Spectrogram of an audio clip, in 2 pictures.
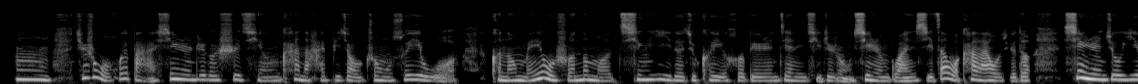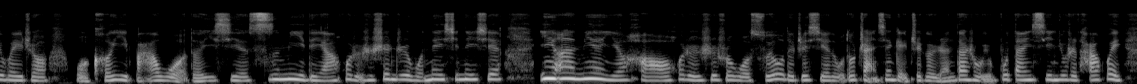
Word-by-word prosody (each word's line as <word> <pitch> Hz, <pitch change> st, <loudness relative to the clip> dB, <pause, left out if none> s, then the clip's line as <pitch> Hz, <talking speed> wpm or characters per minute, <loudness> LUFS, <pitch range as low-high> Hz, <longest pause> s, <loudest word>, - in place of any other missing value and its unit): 嗯， 220 Hz, -3 st, +1 dB, 0.2 s
其 300 Hz, -, -3 dB
实 325 Hz, -, -4 dB
我 255 Hz, -, -2 dB
会 255 Hz, +8 st, -6 dB
把 250 Hz, -, -7 dB
信 245 Hz, +7 st, +1 dB
任 220 Hz, -3 st, -1 dB
这 215 Hz, 0 st, -4 dB
个 200 Hz, -1 st, -5 dB
事 220 Hz, +2 st, -5 dB
情 175 Hz, -3 st, -9 dB
看 230 Hz, -3 st, -5 dB
得 180 Hz, -, -3 dB
还 185 Hz, -, -9 dB
比 185 Hz, 0 st, -9 dB
较 180 Hz, -3 st, -6 dB
重， 185 Hz, -2 st, -5 dB
所 185 Hz, +4 st, -7 dB
以 220 Hz, -1 st, -2 dB
我 185 Hz, -3 st, -5 dB, 0.3 s
可 195 Hz, -, -2 dB
能 180 Hz, +1 st, 0 dB
没 190 Hz, +6 st, +1 dB
有 260 Hz, -8 st, +3 dB
说， 185 Hz, -, -6 dB
那 210 Hz, +2 st, +1 dB
么 170 Hz, -5 st, -3 dB
轻 220 Hz, -2 st, +1 dB
易 225 Hz, -3 st, -2 dB
的 185 Hz, -2 st, -4 dB
就 180 Hz, -, -6 dB
可 195 Hz, -, -5 dB
以 180 Hz, -2 st, -4 dB
和 175 Hz, -1 st, -8 dB
别 175 Hz, 0 st, -7 dB
人 170 Hz, +1 st, -8 dB
建 190 Hz, -2 st, -5 dB
立 165 Hz, -, -8 dB
起 165 Hz, -, -6 dB
这 175 Hz, -, -6 dB
种 135 Hz, -5 st, -5 dB
信 215 Hz, -, +3 dB
任 165 Hz, -2 st, -5 dB
关 160 Hz, +1 st, -3 dB
系。 175 Hz, -3 st, -1 dB
在 265 Hz, -, +1 dB
我 260 Hz, -, 0 dB
看 220 Hz, -2 st, -1 dB
来， 180 Hz, -1 st, +2 dB
我 175 Hz, -2 st, -2 dB
觉 165 Hz, -, -9 dB
得 175 Hz, +1 st, -4 dB, 0.3 s
信 310 Hz, -2 st, +6 dB
任 230 Hz, -3 st, +5 dB
就 220 Hz, 0 st, -1 dB
意 215 Hz, +1 st, -1 dB
味 200 Hz, -3 st, -1 dB
着， 175 Hz, -2 st, -4 dB, 0.2 s
我 -, -, -4 dB
可 180 Hz, +6 st, 0 dB
以 205 Hz, -3 st, +1 dB
把 155 Hz, +3 st, -2 dB
我 180 Hz, -3 st, -1 dB
的 150 Hz, 0 st, -3 dB
一 170 Hz, -, -5 dB
些 180 Hz, 0 st, -2 dB
私 225 Hz, +5 st, +6 dB
密 235 Hz, -2 st, +6 dB
的 195 Hz, -1 st, -1 dB
呀， 175 Hz, 0 st, -3 dB
或 230 Hz, +3 st, -5 dB
者 185 Hz, -, -4 dB
是 195 Hz, -, -1 dB
甚 235 Hz, +3 st, +1 dB
至 220 Hz, -1 st, 0 dB
我 185 Hz, -2 st, -4 dB
内 225 Hz, +3 st, +3 dB
心 225 Hz, 0 st, -1 dB
的 235 Hz, -, +4 dB
一 230 Hz, -, +3 dB
些 235 Hz, 0 st, -1 dB, 0.4 s
阴 270 Hz, +1 st, +11 dB
暗 275 Hz, -1 st, +8 dB
面 255 Hz, -3 st, +7 dB
也 200 Hz, 0 st, -1 dB
好， 180 Hz, -2 st, -1 dB
或 225 Hz, +5 st, -6 dB
者 200 Hz, -3 st, -1 dB
是 190 Hz, +3 st, -3 dB
说 205 Hz, -1 st, -3 dB
我 175 Hz, -3 st, -3 dB
所 195 Hz, +3 st, -3 dB
有 240 Hz, +1 st, 0 dB
的 195 Hz, -3 st, -2 dB
这 200 Hz, +1 st, -2 dB
些， 190 Hz, -2 st, -2 dB
我 -, -, -6 dB
都 205 Hz, +2 st, -2 dB
展 -, -, -1 dB
现 215 Hz, -1 st, 0 dB
给 190 Hz, -, -2 dB
这 185 Hz, -, -4 dB
个 175 Hz, -1 st, -3 dB
人， 155 Hz, +2 st, -4 dB
但 210 Hz, +2 st, +2 dB
是 200 Hz, -, 0 dB
我 -, -, -3 dB
又 -, -, -4 dB
不 225 Hz, +4 st, -5 dB
担 210 Hz, -1 st, 0 dB
心 210 Hz, 0 st, +2 dB
就 210 Hz, -, -1 dB
是 200 Hz, -1 st, -1 dB
他 205 Hz, +2 st, 0 dB
会 215 Hz, -2 st, -1 dB
200 Hz, 305 characters per minute, -26 LUFS, 180-220 Hz, 0.4 s, 阴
